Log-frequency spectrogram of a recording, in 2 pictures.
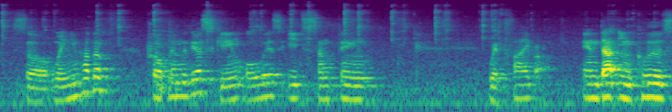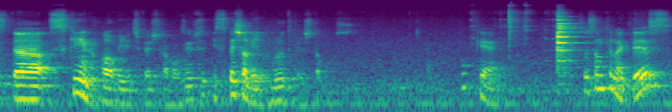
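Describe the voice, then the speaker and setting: Over noticeable background noise, the speaker, with a Japanese accent, keeps a moderate pace broken by long, frequent pauses. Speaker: holistic health counselor and cooking instructor. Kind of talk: cooking demonstration. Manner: halting.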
